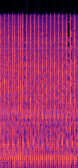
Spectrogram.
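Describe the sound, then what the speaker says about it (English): A homemade air compressor built from scrap parts, with a gas engine and belt drive, runs loudly with a fast, even pulsing chug, close and steady. "So it's very loud with my homemade air compressor out of stuff I had laying around"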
